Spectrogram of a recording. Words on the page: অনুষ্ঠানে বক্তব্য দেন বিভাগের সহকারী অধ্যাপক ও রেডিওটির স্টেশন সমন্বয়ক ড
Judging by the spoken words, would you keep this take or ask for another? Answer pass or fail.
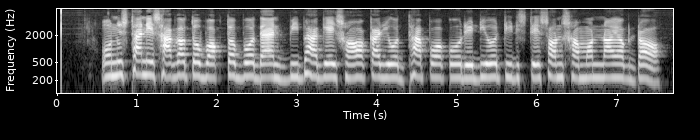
fail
